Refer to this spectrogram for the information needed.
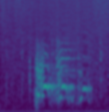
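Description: A dog barks in a quick run of high, yelping barks, fairly loud, with no voices alongside.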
